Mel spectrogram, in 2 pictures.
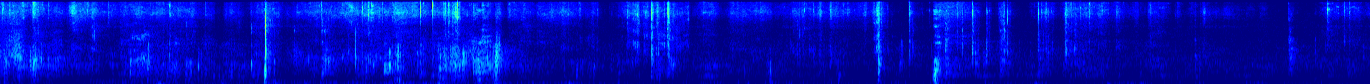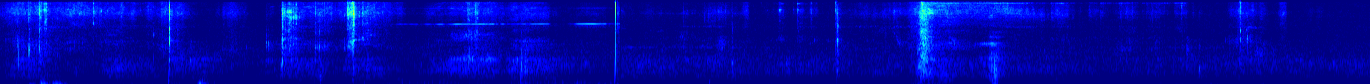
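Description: Quiet, irregular rustling on grass with scattered sharp clicks and taps, from a freshly landed hampala and an ultralight spinning rod and reel being handled.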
